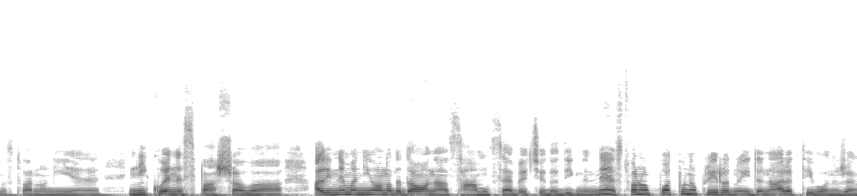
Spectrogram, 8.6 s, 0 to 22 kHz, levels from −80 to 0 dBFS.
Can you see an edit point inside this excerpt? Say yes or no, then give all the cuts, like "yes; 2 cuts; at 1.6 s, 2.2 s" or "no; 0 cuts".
yes; 2 cuts; at 1.2 s, 3.9 s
